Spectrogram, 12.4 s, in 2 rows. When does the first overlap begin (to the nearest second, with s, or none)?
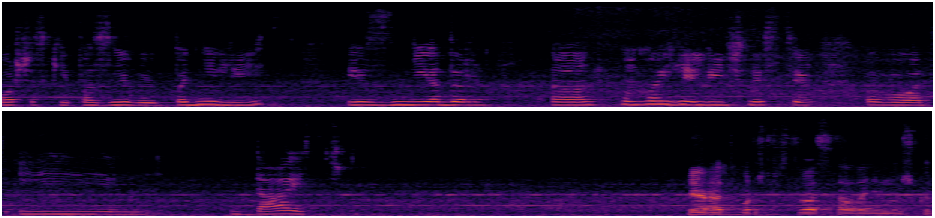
none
